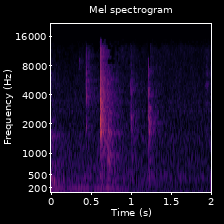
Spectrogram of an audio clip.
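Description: Eating at the table: a few short clicks and taps of utensils and snail shells in the first second and a half, over a low steady hum.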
